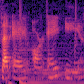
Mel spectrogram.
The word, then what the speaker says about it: Zarae: I have Zarae, spelled Z-A-R-A-E, Zarae. Now this is a much more softer sounding Z name. I really love that ending, Ray, Zarae.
